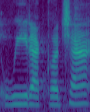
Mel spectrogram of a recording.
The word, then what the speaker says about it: Guiracocha: everyone um it's weed at glitcha it's really hard but just every letter gets pronounced a g is kind of Silent it's an ink and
